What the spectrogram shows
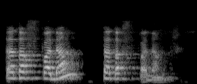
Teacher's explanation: If after visarga you have pa or fa, then the upadmani sound, that is fa, will come in the place of visarga.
